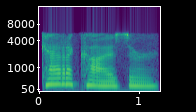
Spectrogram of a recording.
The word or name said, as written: catechizer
